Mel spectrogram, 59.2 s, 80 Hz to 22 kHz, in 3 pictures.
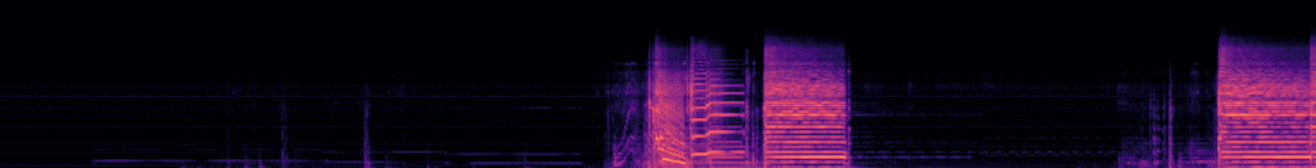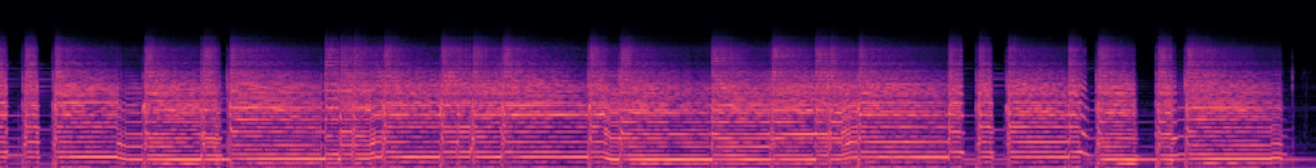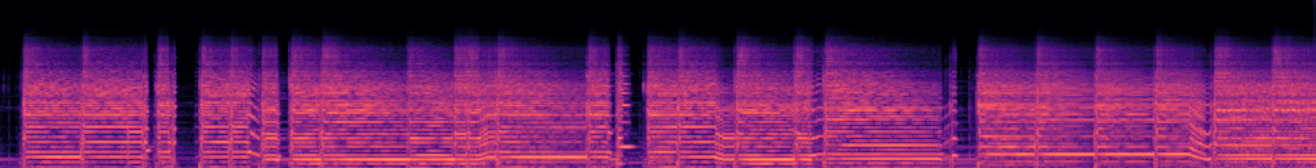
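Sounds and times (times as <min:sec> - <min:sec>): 
overdriven electric guitar recorded with a Royer microphone: 0:09.1 - 0:13.7, 0:16.8 - 0:59.2.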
